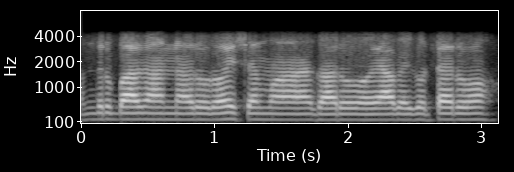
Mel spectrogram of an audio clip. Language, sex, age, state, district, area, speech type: Telugu, male, 45-60, Andhra Pradesh, Chittoor, urban, conversation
